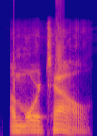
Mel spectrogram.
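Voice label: "immortelle", American English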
